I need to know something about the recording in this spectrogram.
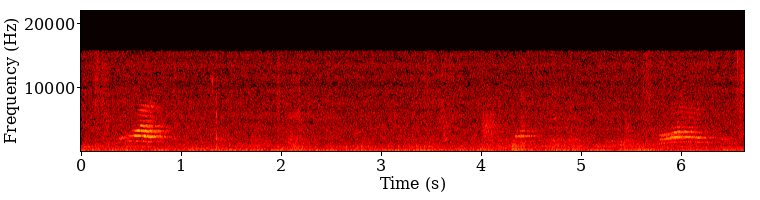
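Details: Eight-week-old male seal lynx marble Bengal kitten giving three short, faint, high meows spaced a few seconds apart in a quiet indoor room.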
